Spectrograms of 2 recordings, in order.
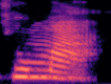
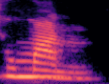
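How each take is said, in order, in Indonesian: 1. Kata ini berakhir dengan vokal a terbuka. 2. Kata ini berakhir dengan bunyi n tambahan. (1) "bentuk baku kata cuman yaitu harusnya cuma" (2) "ketika dilafalkan menjadi cuman"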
